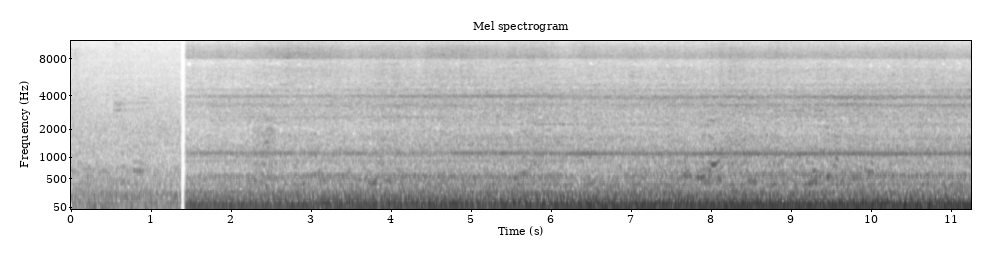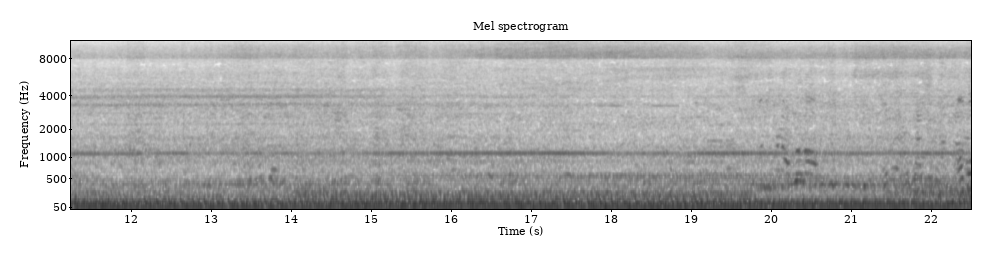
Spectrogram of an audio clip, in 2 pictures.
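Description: A fire engine's pump running steadily, a loud low drone with a constant high whine, mixed with the hiss of a hose jet spraying water onto a burning car. It starts abruptly about a second in.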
